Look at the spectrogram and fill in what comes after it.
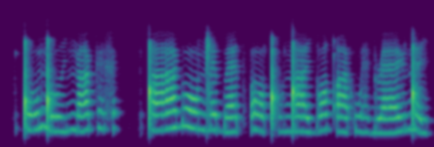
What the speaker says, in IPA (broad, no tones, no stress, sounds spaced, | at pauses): ǃ o ŋ͡ǃ ʊː i̯ ŋ a k æ̤ x | ǃ aː ɡ ɔː ŋ͡ǁ ɛ b æ t͡sʼ ɔː ǃʰ ɔ̤ ŋ͡ǃ aː i̯ ɡ ɔ qʼ aː x w æ̤ ɡ ɹ æː y̯ ŋ͡ǃ ɛ i̯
